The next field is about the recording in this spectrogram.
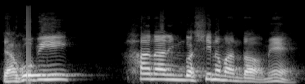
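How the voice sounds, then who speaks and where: In a church sanctuary during a Sunday service, a missionary preaches an interactive sermon in a high voice that swings widely in pitch. Very animated yet a little slow and mellow, he quizzes the congregation and then answers his own questions into the microphone.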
